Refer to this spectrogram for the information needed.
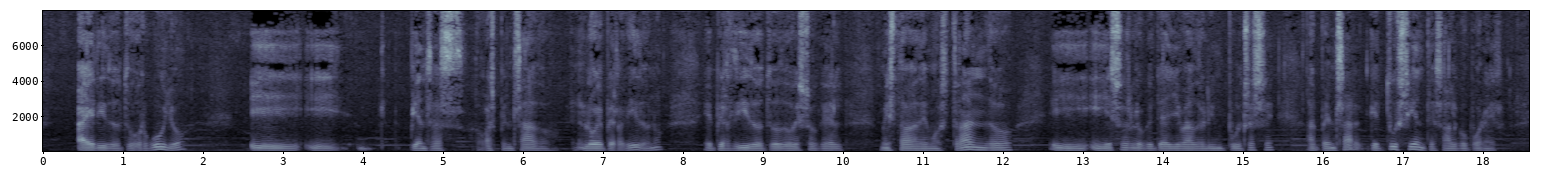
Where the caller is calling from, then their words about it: Almería, Andalusia, Spain; de Almería.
